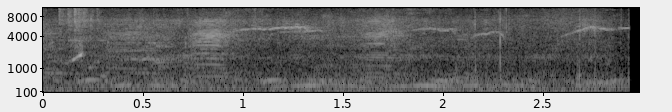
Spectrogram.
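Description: Steady low cooing of several Andalusian pigeons close by, overlapping continuously, with a few thin chirps from other birds in the background.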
